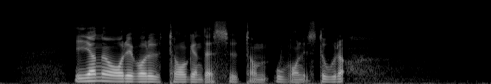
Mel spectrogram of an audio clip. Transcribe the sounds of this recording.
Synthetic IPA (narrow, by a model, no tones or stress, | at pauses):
ɪjanɵɑːɾɪvaɾʉ̟ːt̪ʰɑːɡənd̪ɛ̰sʉ̟̰ːt̪ʰɔ̰muːvɑ̰ːnlɪ̰ɡt̪st̪uːɾa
